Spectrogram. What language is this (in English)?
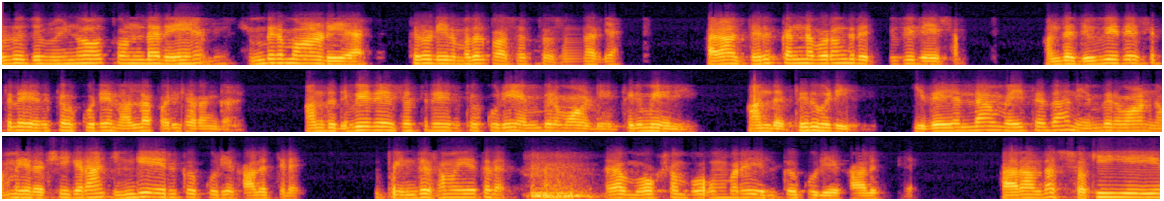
Arabic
